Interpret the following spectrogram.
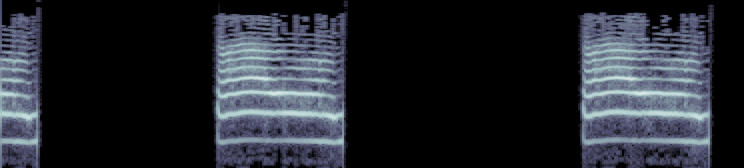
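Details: Cat meows, meant for scaring rats: three clear, tonal, harmonic-rich meows, the second and third each about a second long and level in pitch, separated by silence.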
